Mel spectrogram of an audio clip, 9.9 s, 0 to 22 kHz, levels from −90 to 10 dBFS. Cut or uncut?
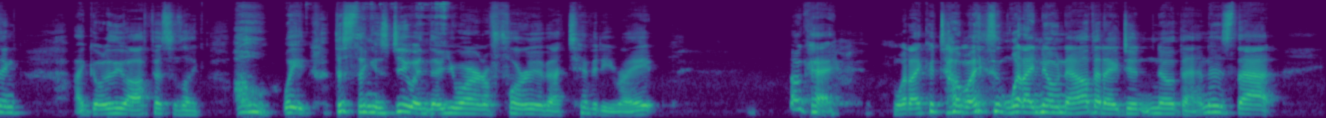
uncut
